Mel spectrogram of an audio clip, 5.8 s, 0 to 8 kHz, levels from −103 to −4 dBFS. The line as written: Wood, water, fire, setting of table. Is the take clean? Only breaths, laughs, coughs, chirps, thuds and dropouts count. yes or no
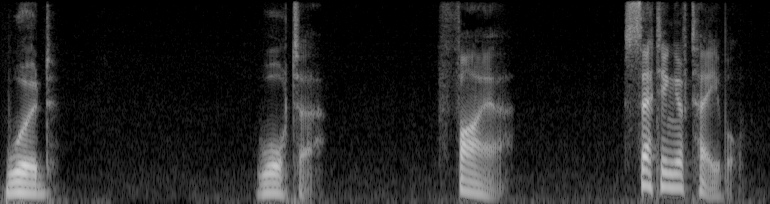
yes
